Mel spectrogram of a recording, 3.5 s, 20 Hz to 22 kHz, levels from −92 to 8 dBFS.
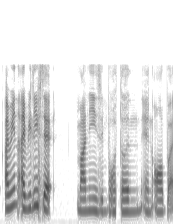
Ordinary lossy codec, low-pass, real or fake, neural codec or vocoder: none; none; real; none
